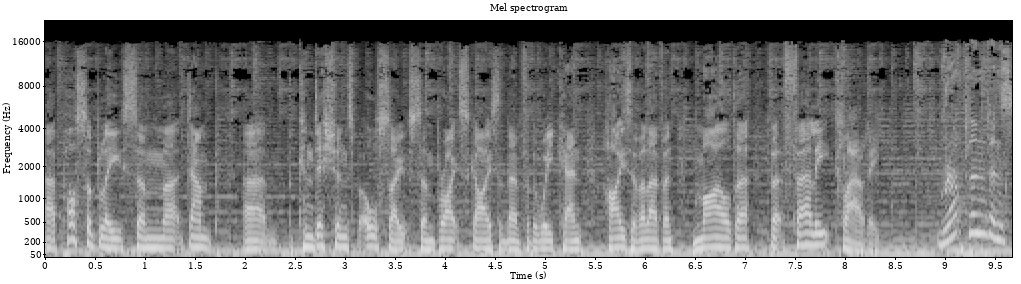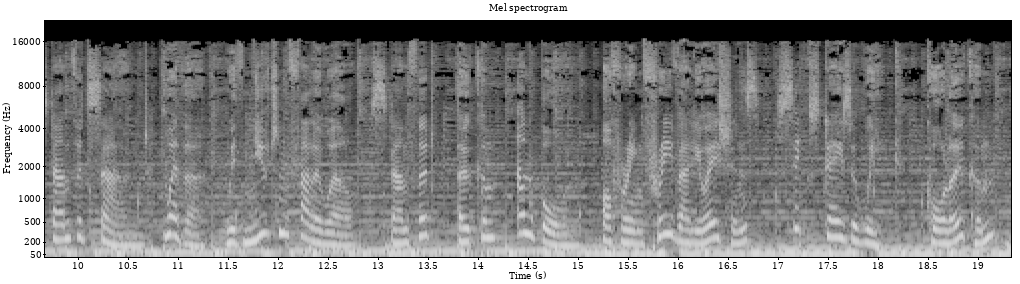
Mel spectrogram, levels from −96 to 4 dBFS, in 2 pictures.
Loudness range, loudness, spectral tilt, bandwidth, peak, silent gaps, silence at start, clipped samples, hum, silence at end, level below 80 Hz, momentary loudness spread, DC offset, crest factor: 1 LU; -14 LUFS; -4.5 dB/octave; 16.5 kHz; 0 dBFS; none; 0 s; under 0.1%; none; 0 s; -20 dBFS; 4 LU; under 0.1%; 14 dB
